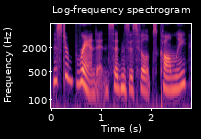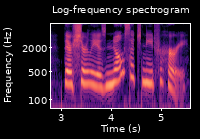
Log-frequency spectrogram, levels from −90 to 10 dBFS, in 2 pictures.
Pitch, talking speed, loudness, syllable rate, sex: 235 Hz, 150 wpm, -19 LUFS, 4.1 syllables/s, female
